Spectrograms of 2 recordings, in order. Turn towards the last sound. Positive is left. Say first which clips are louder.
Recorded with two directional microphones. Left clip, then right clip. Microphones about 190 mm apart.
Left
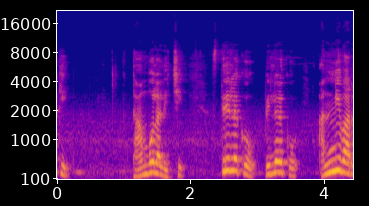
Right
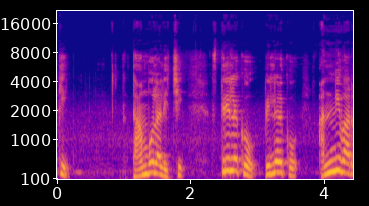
# right 1 dB
turn(degrees=-15)  # may be behind; listen again after turning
